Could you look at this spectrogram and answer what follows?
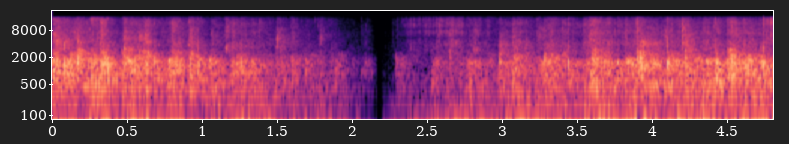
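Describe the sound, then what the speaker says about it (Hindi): Audience applause at a talk on mental wellness for elderly people, dense clapping filling the room with a brief hush midway, then resuming steadily. "जोरदार तालियों से"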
